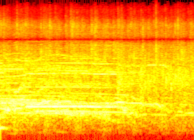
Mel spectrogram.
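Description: An audience claps steadily and loudly throughout during a live show, a dense wash of hand claps mixed with a few cheers and whoops, fading only slightly toward the end.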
